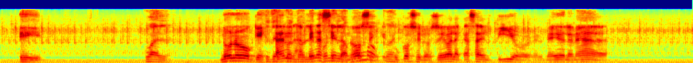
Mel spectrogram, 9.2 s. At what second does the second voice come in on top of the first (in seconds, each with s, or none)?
3.5 s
